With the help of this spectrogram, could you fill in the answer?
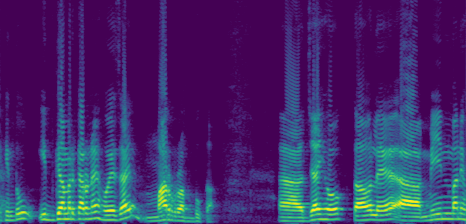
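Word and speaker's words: مَن رَّبُّكَ: রব কিন্তু আমরা পড়ার সময় একসাথে কি বলি মার রাব্বুকা তোমার রব কে কিন্তু শব্দটা কি মান রাব্বুকা হ্যাঁ কিন্তু ঈদগামের কারণে হয়ে যায় মার রাব্বুকা যাই হোক তাহলে মিন মানে হতে রিজুকি শব্দটা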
